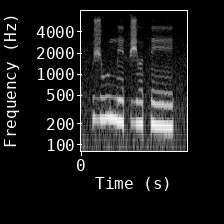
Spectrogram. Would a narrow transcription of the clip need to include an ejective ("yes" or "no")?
no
